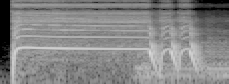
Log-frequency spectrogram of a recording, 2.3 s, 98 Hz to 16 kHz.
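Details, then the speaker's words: Restored old Snap-on air drill on about 80 psi (max about 90), run forward and reverse: clean steady high whine then quick throttle blips, no grinding, uses lots of air; normal running. "seems to be going all right let's see the action press has kicked in does use quite a bit of air which is uh not too great but uh it's not this means it's got a heap of power you know"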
